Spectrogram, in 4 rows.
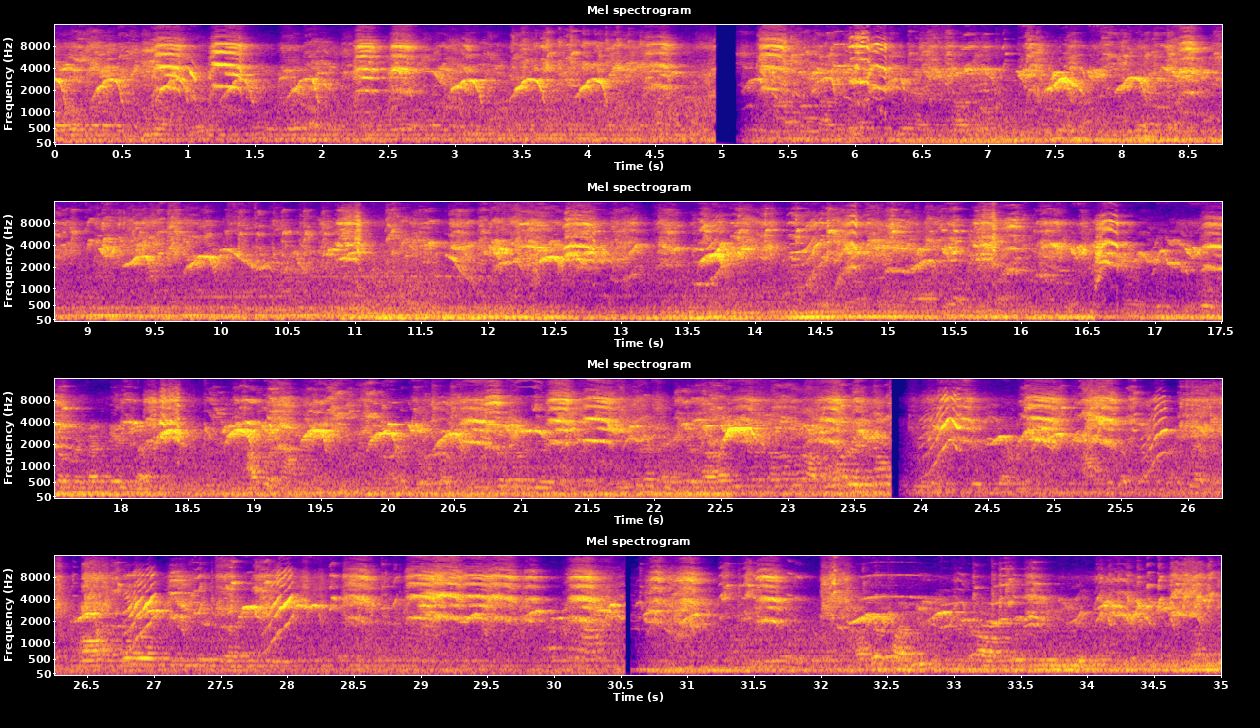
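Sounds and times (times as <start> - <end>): parrots squawking and chattering: 0.0 - 35.0.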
